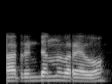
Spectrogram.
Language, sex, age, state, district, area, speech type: Malayalam, male, 18-30, Kerala, Idukki, rural, conversation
